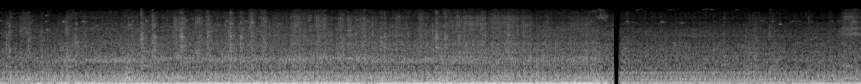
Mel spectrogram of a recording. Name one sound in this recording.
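A heavy diesel engine rumbles steadily from close by.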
